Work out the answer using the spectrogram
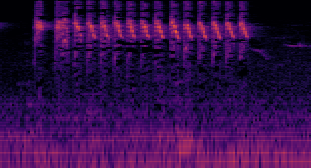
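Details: Common iora song in the kleper style, played as a lure for quiet birds: one unbroken, very fast, high chattering trill of around fifteen evenly spaced notes over roughly a second and a half, with a quiet background.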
